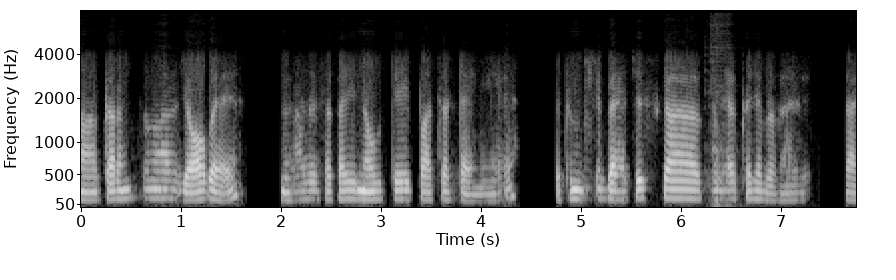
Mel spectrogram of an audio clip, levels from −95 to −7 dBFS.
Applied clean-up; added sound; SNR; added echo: neural separator model SepFormer DNS4.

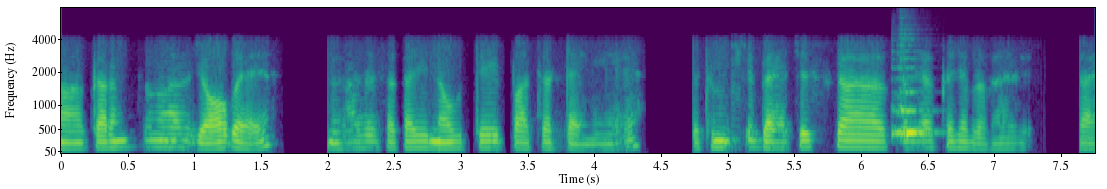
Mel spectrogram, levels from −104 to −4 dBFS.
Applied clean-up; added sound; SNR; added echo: neural mask model RNNoise.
